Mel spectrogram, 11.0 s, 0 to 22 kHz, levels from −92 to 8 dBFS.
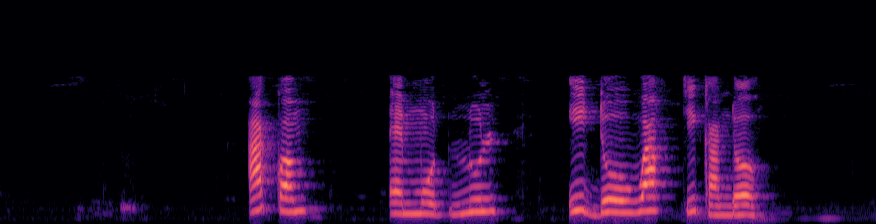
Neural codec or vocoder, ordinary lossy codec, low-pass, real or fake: none; MP3, 48 kbps; 5.4 kHz; real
